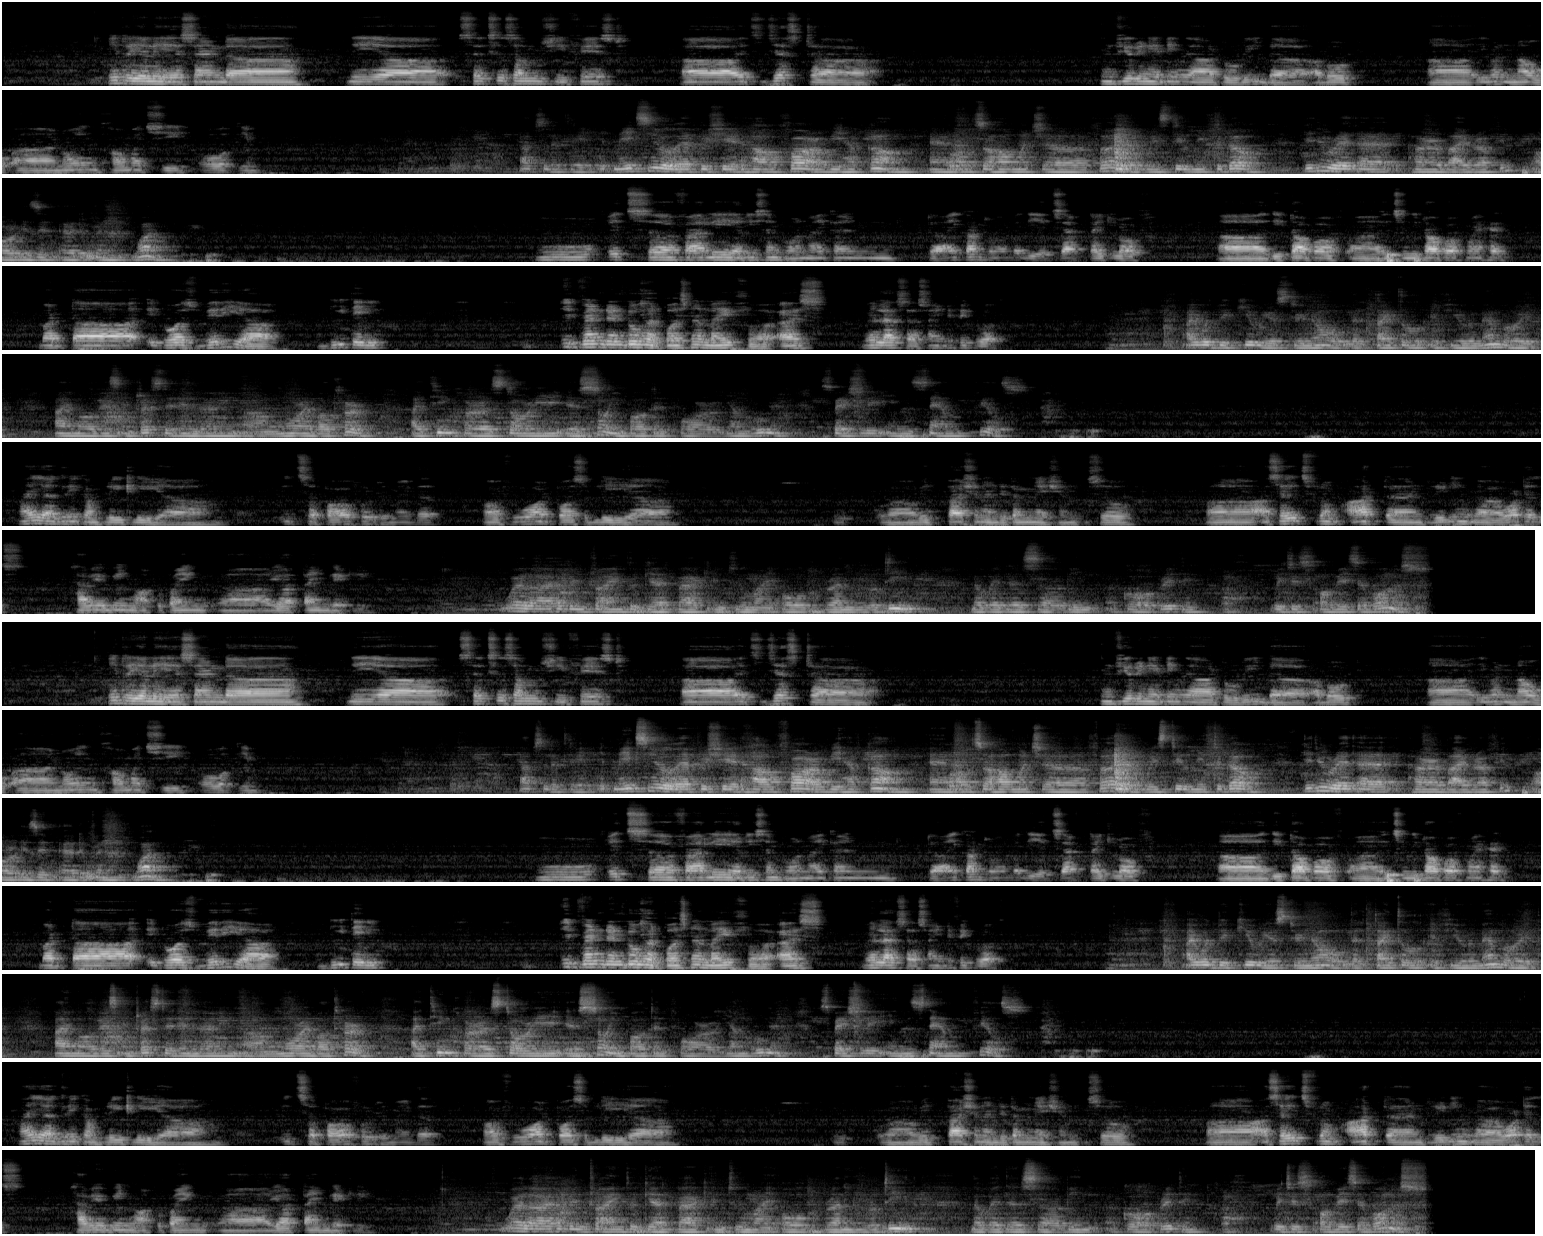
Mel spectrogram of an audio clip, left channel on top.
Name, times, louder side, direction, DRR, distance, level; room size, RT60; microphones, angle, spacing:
voice 1, 1.1-3.0 3.5-6.1 6.8-8.7 11.0-13.5 14.3-17.9 36.1-39.7 40.1-42.1 42.9-45.8 46.6-48.9 49.3-49.9 51.8-54.3 54.8-56.1 77.1-79.0 79.7-81.3 81.8-83.7 85.3-85.4 85.7-88.2 89.0-92.5 93.1-96.0, equal, 20° right, 1.9 m, -24 dB
voice 2, 19.3-32.9 57.2-72.5 96.7-106.6, right 1 dB, 75° right, 1.9 m, -28 dB
9.5 x 6.1 x 2.2 m
head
